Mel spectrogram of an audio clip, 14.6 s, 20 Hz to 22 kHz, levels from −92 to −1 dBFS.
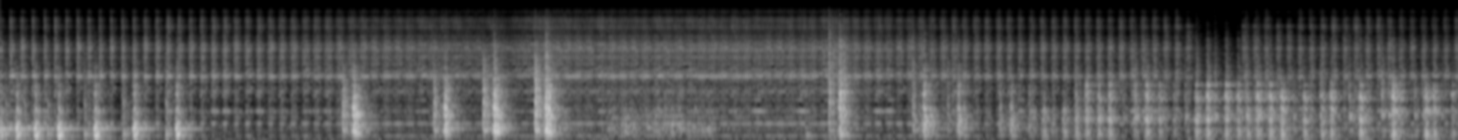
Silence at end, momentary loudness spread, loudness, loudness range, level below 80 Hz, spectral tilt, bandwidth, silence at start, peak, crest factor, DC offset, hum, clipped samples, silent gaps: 0 s; 13 LU; -30 LUFS; 7 LU; -58 dBFS; -4.5 dB/octave; 16 kHz; 0 s; -4 dBFS; 26 dB; under 0.1%; none; under 0.1%; none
